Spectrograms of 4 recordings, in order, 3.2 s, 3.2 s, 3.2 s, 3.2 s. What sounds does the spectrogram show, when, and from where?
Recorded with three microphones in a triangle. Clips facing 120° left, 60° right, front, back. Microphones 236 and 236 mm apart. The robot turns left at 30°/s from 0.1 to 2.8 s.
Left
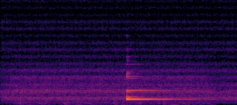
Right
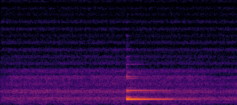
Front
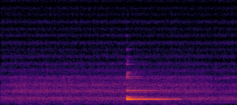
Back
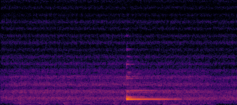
1.7 s a bell: 65° right, 1.3 m; by 2.3 s 85° right, 1.3 m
